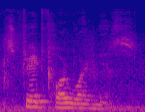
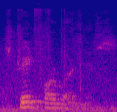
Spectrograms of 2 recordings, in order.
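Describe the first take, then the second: No difference in how they are said.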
